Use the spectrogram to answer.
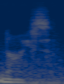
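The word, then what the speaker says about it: gneiss: a rock and that the g-n-e-i-s-s is pronounced nice very nice nice play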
